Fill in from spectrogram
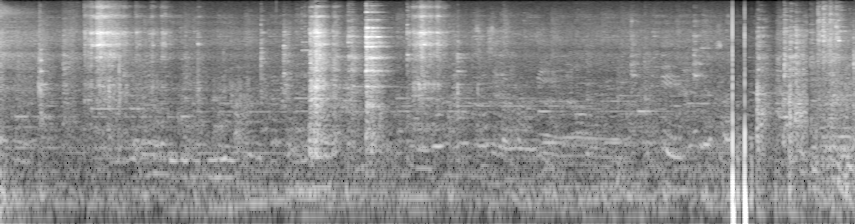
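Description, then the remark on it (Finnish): Cutlery and dishes clink at a breakfast table on a cruise ship, with scattered light metallic taps throughout, a murmur of background voices, and a couple of sharp, louder clanks near the end. “Jotta tämmöistä kilinää.”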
